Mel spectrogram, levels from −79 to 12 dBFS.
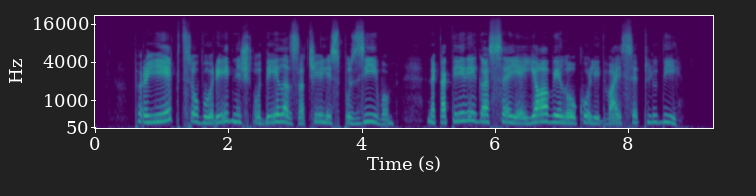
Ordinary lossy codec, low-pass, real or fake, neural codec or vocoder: none; none; fake; vocoder, 44.1 kHz, 128 mel bands, Pupu-Vocoder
